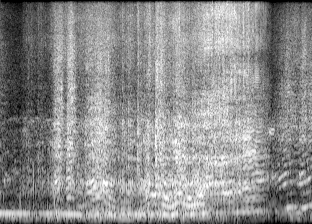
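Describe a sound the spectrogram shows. A rally car accelerates hard and roars past, its engine revs rising and falling through the gears.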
